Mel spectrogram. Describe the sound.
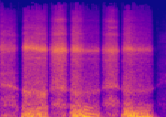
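Loud, exaggerated heavy breathing close to a microphone, about five rough, forceful breaths in a steady rhythm with brief pauses between them, ending with a softer exhale.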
